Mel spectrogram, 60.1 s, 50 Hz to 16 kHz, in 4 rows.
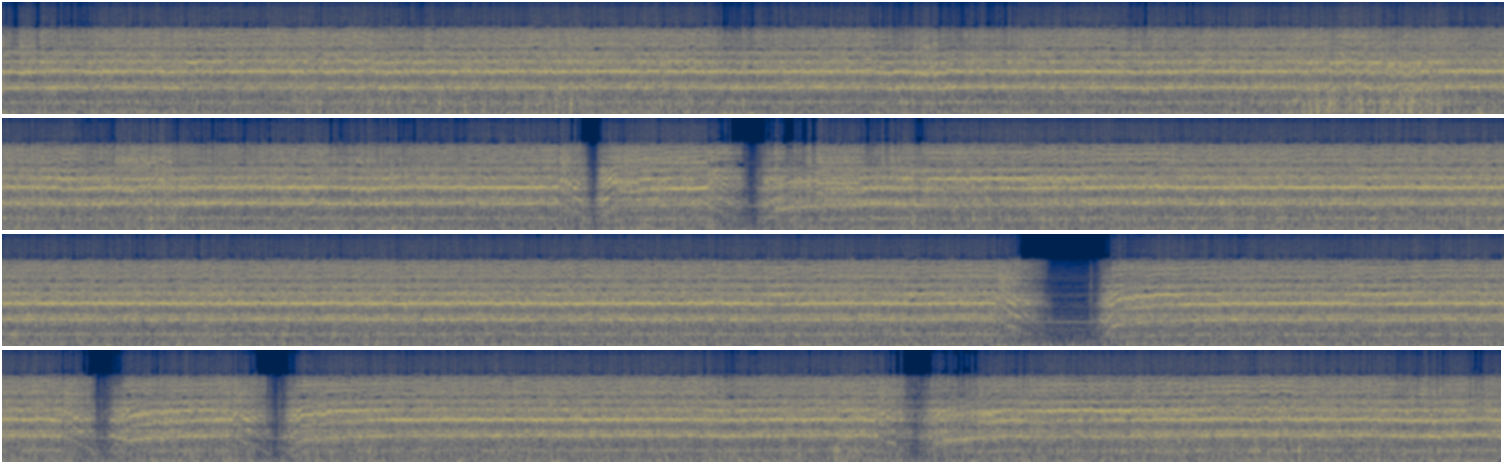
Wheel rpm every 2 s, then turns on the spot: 230, 230, 230, 240, 230, 230, 230, 230, 220, 230, 180, 150, 210, 230, 230, 230, 240, 230, 230, 220, 110, 230, 210, 140, 190, 230, 210, 170, 220, 220.
none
